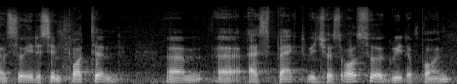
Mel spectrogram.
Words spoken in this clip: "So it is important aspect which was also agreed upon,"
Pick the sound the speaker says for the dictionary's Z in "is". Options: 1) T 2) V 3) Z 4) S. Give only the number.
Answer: 4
